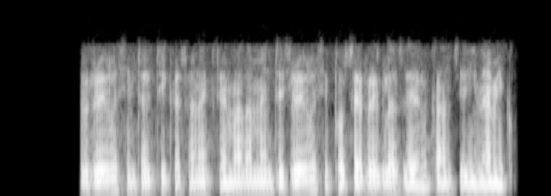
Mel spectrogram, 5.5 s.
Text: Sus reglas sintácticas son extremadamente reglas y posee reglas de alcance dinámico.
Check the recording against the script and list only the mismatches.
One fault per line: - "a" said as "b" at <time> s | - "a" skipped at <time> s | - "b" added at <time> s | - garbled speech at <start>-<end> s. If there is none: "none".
none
